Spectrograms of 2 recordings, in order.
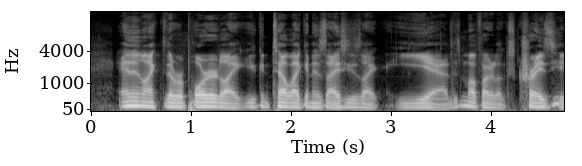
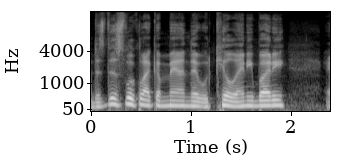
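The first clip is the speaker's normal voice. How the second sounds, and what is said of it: Put-on Belize accent. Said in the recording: “I don't know why she has a Belize accent, she's from Miami”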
